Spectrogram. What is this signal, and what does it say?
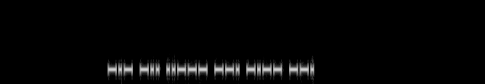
Morse code, heard as a keyed tone, about 46 wpm, 700 Hz. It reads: KD2GYG
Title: USA Call Signs - 6 Characters - Repeated 2x - 45wpm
